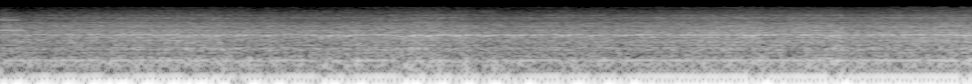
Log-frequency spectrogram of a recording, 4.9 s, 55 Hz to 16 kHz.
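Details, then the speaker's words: E46 BMW 3-Series with coil-on-plug ignition, restarted after clearing codes during a coil-swap test: the idle is mostly steady with occasional stumbles, shaking felt. An intermittent misfire, worst on startup, with no code set yet. "Yeah, I can feel it shaking. I can feel the missing. It's not constant, but it's an intermittent. You can see the idle is kind of getting affected."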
